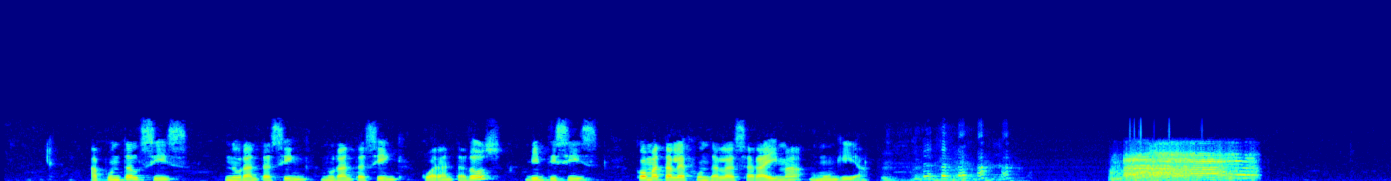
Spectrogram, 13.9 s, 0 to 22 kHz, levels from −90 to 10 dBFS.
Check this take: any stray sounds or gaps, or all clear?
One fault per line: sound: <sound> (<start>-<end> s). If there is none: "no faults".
sound: laugh (8.8-10.3 s)
sound: squeak (11.1-12.6 s)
